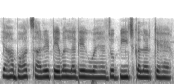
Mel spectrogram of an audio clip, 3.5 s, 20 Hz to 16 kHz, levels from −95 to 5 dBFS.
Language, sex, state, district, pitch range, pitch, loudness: Hindi, female, Uttar Pradesh, Lucknow, 235-255 Hz, 245 Hz, -14 LUFS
